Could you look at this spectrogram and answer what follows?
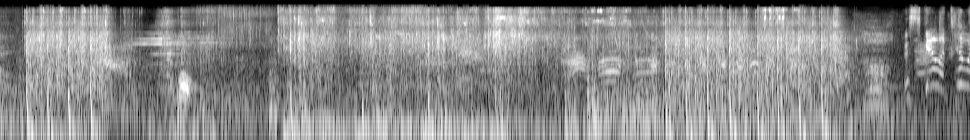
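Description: Shotgun blasts fire in Tiny Tina's Wonderlands, a string of loud, punchy shots spread over the clip with mechanical clatter and game effects, while someone talks and exclaims over the action.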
